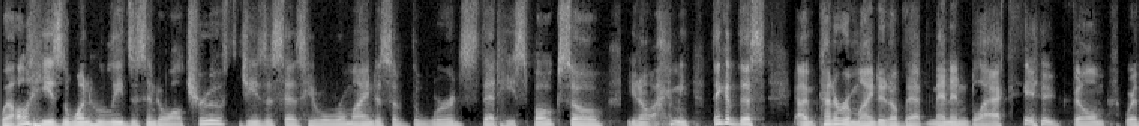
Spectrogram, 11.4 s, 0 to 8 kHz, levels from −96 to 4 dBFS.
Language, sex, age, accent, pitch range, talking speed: English, male, 50-69, American, 115-150 Hz, 215 wpm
